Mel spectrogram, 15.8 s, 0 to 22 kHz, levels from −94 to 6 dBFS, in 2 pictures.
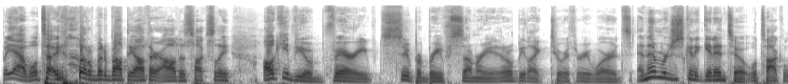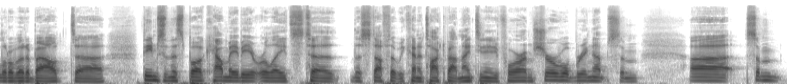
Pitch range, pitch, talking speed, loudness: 105-130 Hz, 120 Hz, 270 wpm, -23 LUFS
